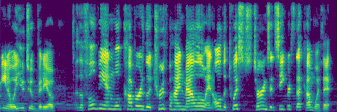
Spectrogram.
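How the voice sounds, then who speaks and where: Man, high pitch, bright forceful tone, gaming host, casual read-aloud with rambling asides, background music. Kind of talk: reading a visual novel aloud with casual commentary.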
